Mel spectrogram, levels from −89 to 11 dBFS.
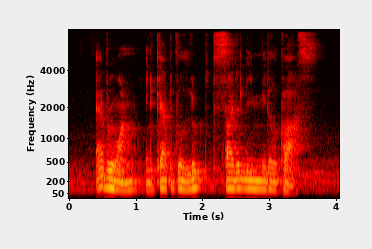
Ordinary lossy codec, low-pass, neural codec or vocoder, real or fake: none; none; none; real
